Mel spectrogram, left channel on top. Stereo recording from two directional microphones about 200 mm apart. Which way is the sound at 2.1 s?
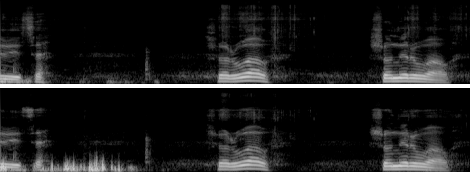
10° left (ahead or behind).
